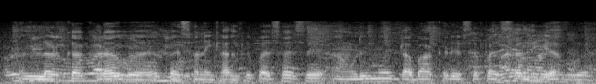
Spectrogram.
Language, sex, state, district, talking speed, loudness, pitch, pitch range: Hindi, male, Maharashtra, Mumbai Suburban, 180 wpm, -15 LUFS, 125 Hz, 120-130 Hz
